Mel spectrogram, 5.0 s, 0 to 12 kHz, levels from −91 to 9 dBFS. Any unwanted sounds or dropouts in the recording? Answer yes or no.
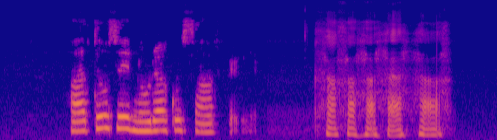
yes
